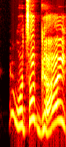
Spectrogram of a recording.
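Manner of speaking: put-on cartoon mouse voice, way up high. Retelling a video of a guy doing voices: imitating a Mickey Mouse voice. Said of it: "the guy that does, like, the Mickey Mouse voices".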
